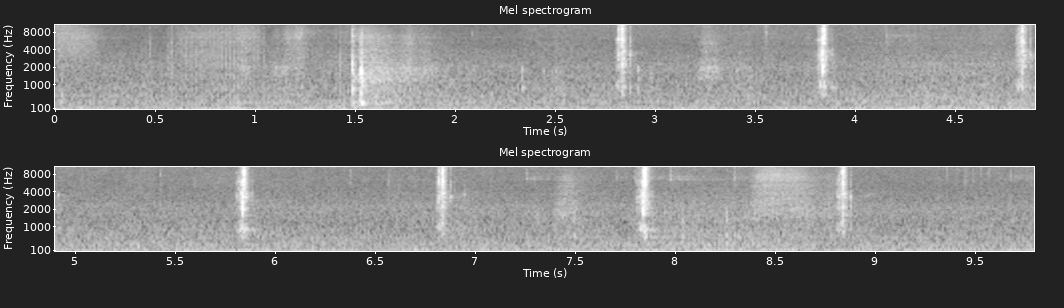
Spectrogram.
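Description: A clock ticking once a second, sharp even clicks over a low steady hum, with a single louder click about a second and a half in.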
